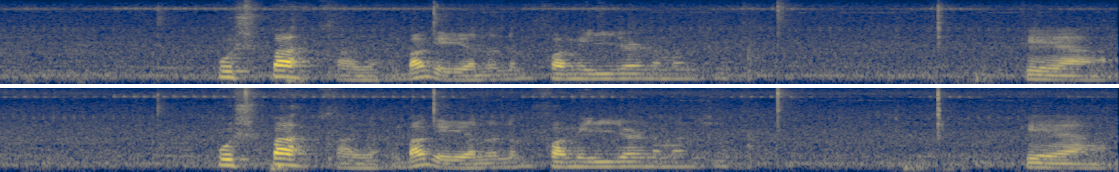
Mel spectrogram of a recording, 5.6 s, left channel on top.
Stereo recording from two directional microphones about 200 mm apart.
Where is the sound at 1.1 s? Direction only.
20° right (ahead or behind).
